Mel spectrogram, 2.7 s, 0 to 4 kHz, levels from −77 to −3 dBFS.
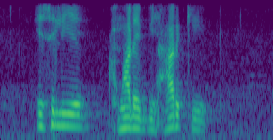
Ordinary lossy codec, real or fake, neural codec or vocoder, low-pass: none; real; none; 3.6 kHz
